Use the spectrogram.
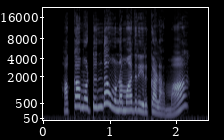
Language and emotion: Tamil, angry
